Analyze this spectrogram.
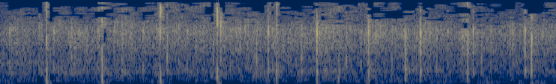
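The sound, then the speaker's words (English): An audience applauds to celebrate the launch of a partner church, a dense, steady wash of many hands clapping with sharper individual claps popping out irregularly, moderately loud and with no voices over it. “It's okay to clap.”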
